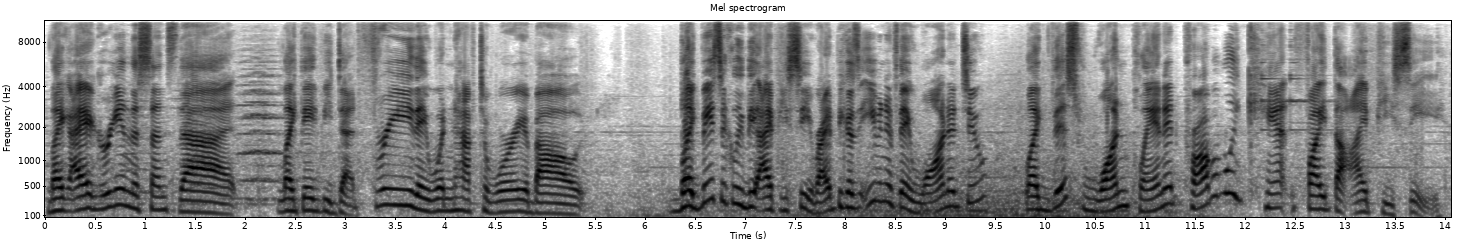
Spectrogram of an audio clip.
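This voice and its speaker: A male game streamer with a somewhat high voice chats casually about what he plays. His intonation swings around a lot, and game music plays behind him. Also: sing-song, measured pace, a bit bright. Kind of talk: casual gameplay commentary.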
